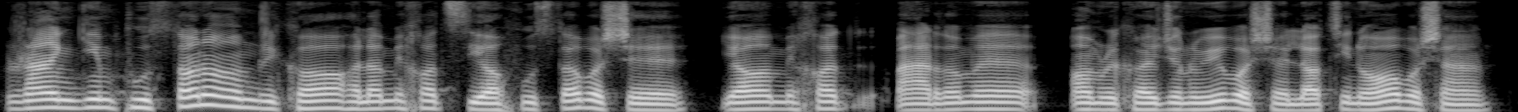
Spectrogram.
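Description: A man's voice: mid-range voice, a little mellow, clear, resonant tone, no echo, studio quality. A man hosting a casual podcast lesson, explaining with many examples and rhetorical questions. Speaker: podcast host teaching English.

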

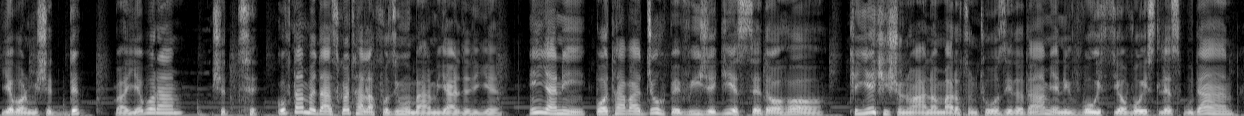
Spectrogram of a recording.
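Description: A man's voice: on the high side, expressive, a little mellow, dry recording, soft background music. A man explaining pronunciation in a patient, step-by-step podcast lesson. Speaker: English teacher.

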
